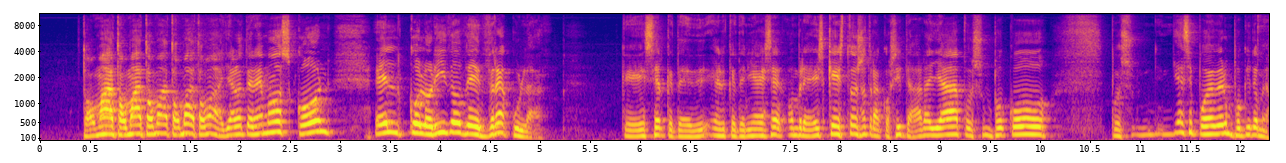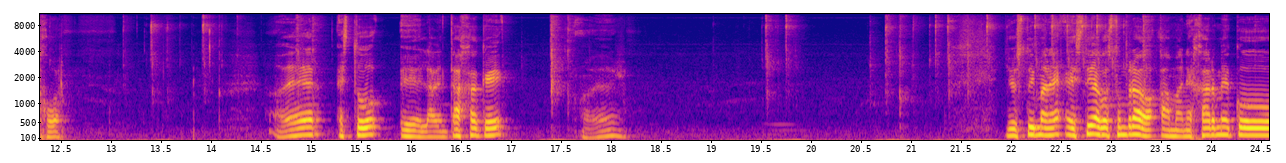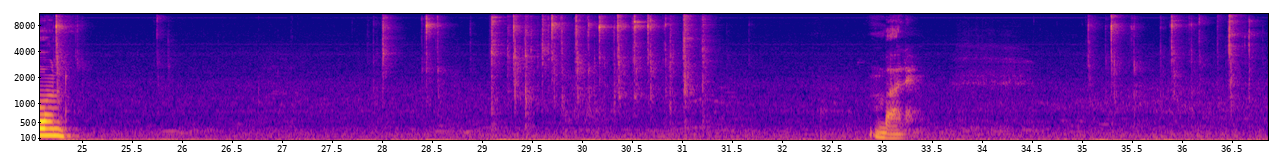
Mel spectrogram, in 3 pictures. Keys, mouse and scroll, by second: 4.5-10.3 scroll up 1, 10.3-12.1 scroll up 1, 12.1 typing, 13.3 Down, 13.9 Down, 14.8 Return, 17.4 Return, 19.5 k, 19.7 k, 20.7 k, 21.2 Down, 21.3 Up, 21.5 Up, 21.7 Up, 22.0-23.0 typing, 23.3 Return, 24.7 Up, 28.4 shift+d, 29.5-31.2 typing, 35.3 Right, 35.9 Left, 36.4 Tab.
